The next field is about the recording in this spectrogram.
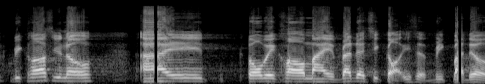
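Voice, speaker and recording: A man speaks at a moderate pace and medium pitch in a Thai accent, his tone bright and sharp. The sound is dry and close, with no echo. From Thailand. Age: 60s. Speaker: business leader. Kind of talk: speech at a business forum.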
